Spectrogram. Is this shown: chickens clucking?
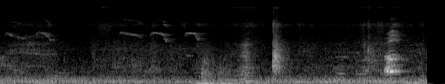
yes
